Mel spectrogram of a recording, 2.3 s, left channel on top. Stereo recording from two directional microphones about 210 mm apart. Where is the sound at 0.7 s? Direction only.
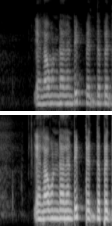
45° right (ahead or behind).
